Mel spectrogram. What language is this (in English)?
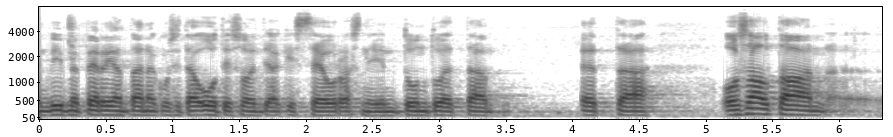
Finnish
